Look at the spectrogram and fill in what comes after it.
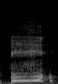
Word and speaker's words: Tenet: It's pronounced Tenet. Tenet. It's a real word. – I know. It's the it's the person who rents from a landlord. – No. – No. Oh, that's no. That's tenant.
